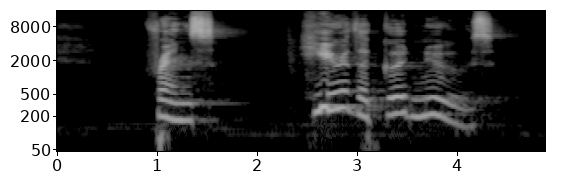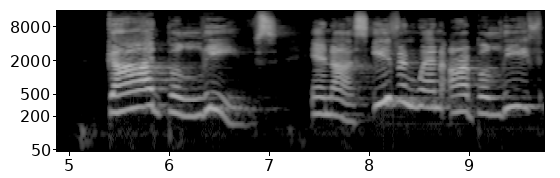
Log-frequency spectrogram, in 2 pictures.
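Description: A woman speaks calmly into a microphone, reading out.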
